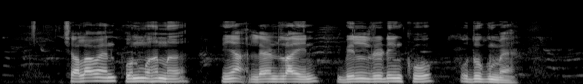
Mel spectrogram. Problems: background sounds at intervals, continuous background conversations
